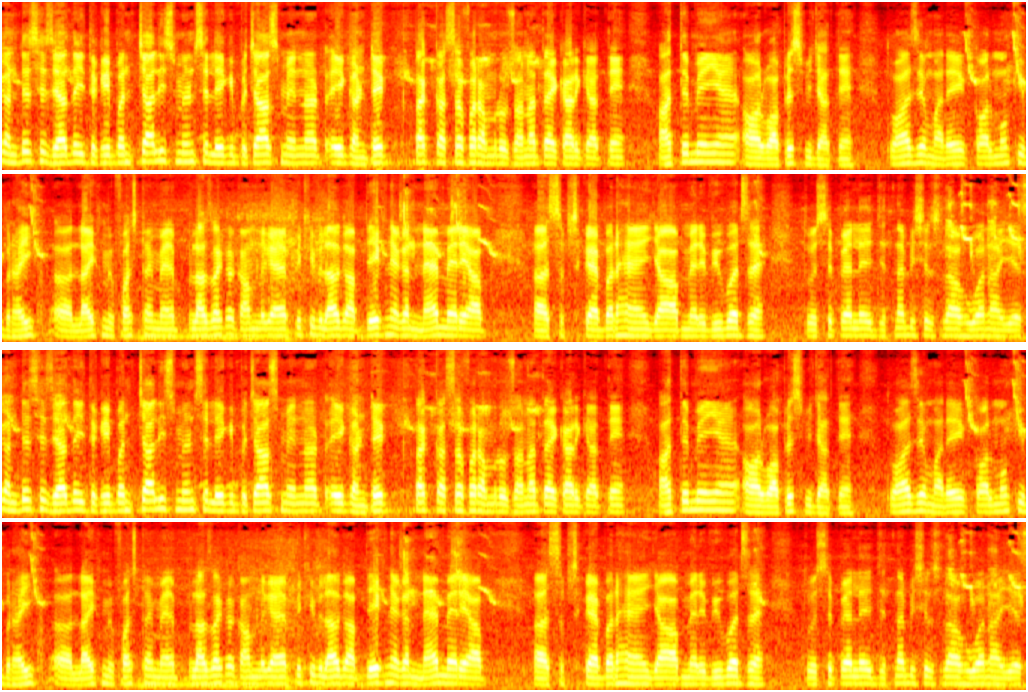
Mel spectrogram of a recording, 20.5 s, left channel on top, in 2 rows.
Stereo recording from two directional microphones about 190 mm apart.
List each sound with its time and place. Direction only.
0.0 s a man's voice: 10° right (ahead or behind)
